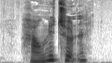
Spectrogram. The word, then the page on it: havnetunnel: -ˌtɔnˀəl; -tuˌnεlˀ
